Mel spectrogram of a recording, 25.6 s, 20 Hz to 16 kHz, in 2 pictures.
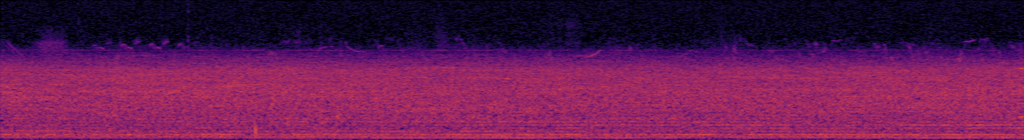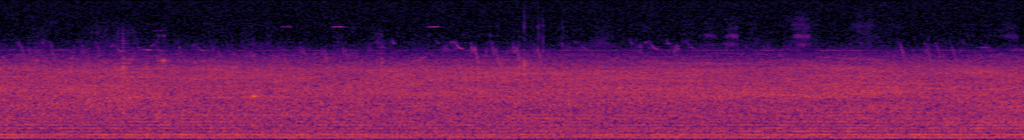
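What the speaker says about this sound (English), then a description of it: "And just check that ATR is off to Invercargill as 717." An ATR turboprop airliner, NZ 717 to Invercargill, departs on runway 29 at the Canterbury Aero Club: a faint, distant, steady broadband drone that holds without clear peaks throughout.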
